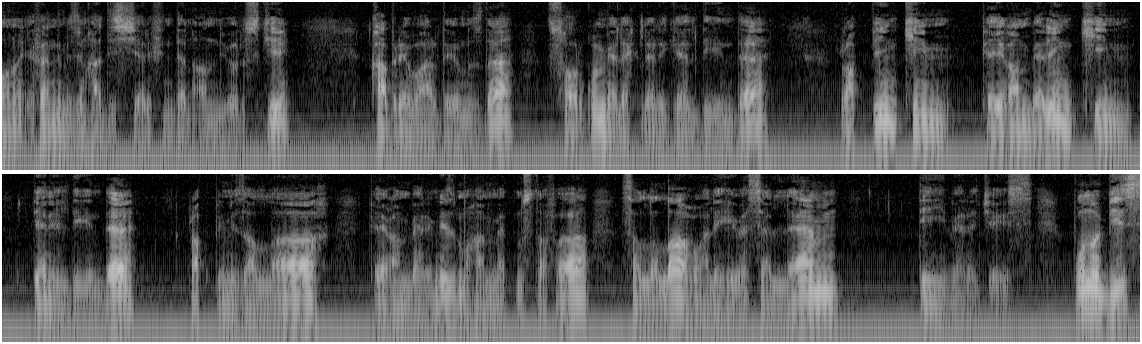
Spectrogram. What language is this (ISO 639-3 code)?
tur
